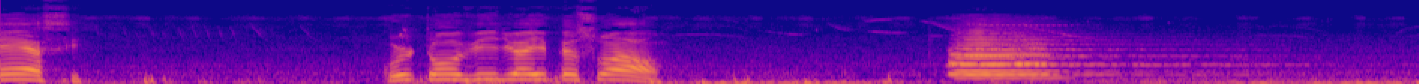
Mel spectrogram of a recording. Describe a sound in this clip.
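A train horn blares loudly several times.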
